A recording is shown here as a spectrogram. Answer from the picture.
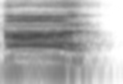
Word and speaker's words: hour: Sorry, these kind of words wherein the letter H itself is silent, those cases we use this article an.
